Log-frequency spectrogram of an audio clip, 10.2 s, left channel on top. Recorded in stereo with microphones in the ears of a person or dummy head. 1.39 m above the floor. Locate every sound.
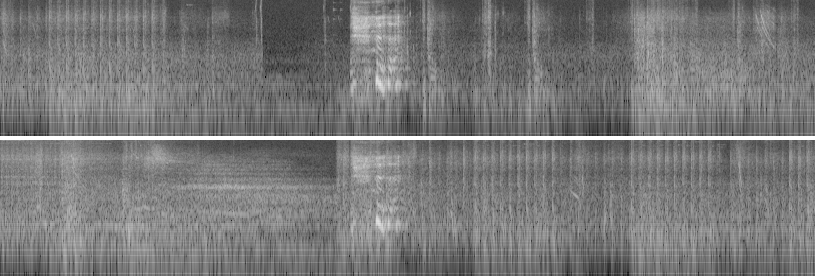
4.4 s laughter: 15° left (ahead or behind), 0.8 m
